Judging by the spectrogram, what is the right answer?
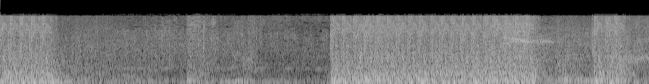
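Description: Enemy gunfire in the VR shooter Farpoint on PS VR, dense rapid bursts of shots crackling loudly in long stretches with brief gaps, harsh and close.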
